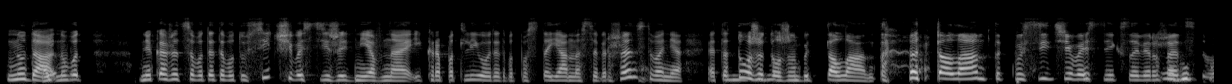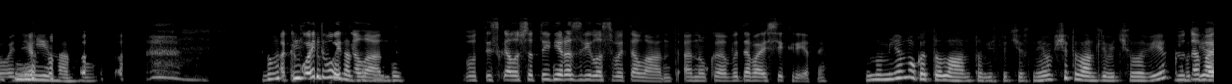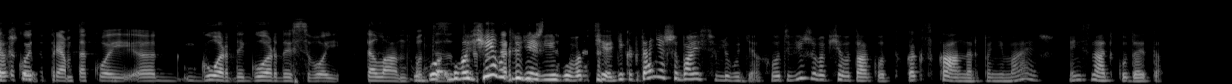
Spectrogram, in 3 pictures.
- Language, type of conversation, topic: Russian, podcast, Что важнее — талант или ежедневная работа над собой?
- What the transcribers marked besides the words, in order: chuckle; other noise; laugh; other background noise; tapping; chuckle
